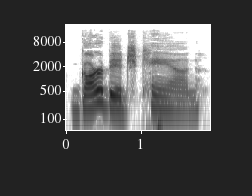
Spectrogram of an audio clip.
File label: "garbage can", English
